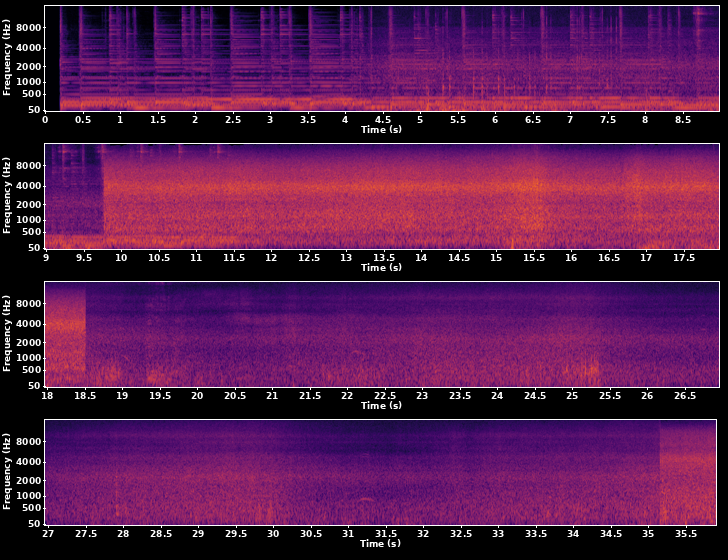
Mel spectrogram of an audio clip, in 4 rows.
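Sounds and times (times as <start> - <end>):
surf breaking on beach: 4.2 - 35.9
wind buffeting microphone: 4.3 - 10.0, 14.0 - 26.4.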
